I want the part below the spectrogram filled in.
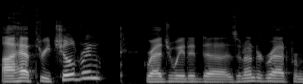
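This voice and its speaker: Speaking at a fairly quick pace, a man with a Long Island accent has a medium pitch and a bright, sharp tone. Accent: Long Island New York. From Long Island, New York. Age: 50s. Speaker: high school teacher. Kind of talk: recorded presentation to parents. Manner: casual, with frequent fillers.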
